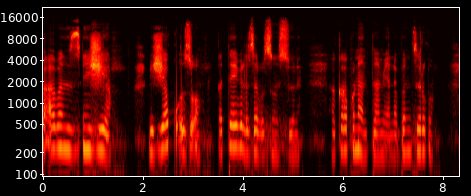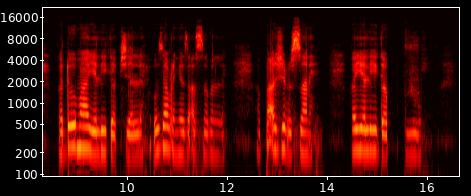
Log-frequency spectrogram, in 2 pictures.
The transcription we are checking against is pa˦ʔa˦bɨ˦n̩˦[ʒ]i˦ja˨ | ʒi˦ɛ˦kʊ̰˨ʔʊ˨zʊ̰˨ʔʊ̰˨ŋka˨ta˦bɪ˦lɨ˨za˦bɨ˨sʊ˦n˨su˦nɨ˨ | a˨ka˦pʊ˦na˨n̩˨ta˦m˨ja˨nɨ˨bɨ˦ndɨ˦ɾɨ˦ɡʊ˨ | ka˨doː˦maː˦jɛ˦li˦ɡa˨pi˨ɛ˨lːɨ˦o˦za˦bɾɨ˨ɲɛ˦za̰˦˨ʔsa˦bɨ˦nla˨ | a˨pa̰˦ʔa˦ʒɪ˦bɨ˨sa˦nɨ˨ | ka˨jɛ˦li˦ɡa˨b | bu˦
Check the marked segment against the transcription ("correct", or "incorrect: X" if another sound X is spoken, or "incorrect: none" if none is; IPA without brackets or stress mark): correct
